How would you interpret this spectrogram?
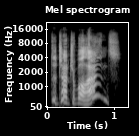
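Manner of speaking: a haughty machine monarch who lost but still gloats; robot queen voice. Acted. Queen's punchline.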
